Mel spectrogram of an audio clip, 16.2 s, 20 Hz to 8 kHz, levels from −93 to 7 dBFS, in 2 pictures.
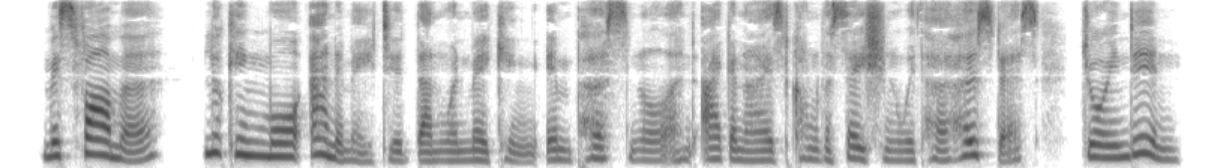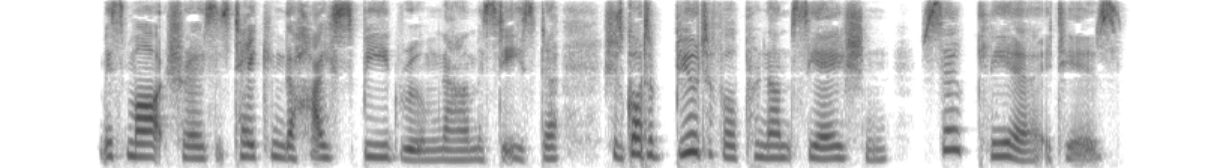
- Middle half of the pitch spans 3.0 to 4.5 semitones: No, wide, 5.6 semitones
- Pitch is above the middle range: Yes, high, 205 Hz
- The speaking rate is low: No, average, 150 wpm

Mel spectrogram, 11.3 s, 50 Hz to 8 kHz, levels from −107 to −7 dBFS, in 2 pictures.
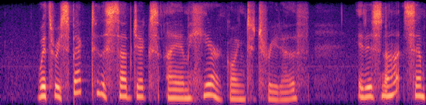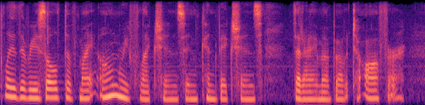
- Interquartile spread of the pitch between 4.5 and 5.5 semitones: Yes, average, 5.0 semitones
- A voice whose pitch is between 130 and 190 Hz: Yes, medium, 185 Hz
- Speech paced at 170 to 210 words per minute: No, average, 160 wpm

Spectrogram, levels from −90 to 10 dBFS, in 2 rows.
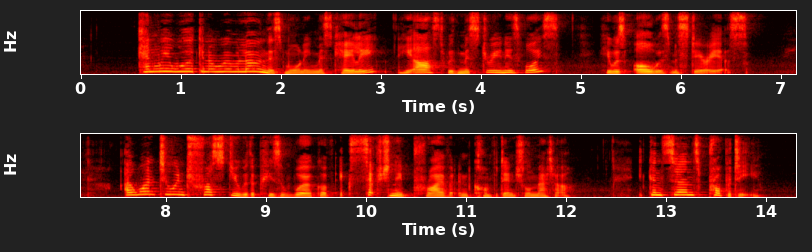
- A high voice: Yes, high, 210 Hz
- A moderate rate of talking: Yes, average, 195 wpm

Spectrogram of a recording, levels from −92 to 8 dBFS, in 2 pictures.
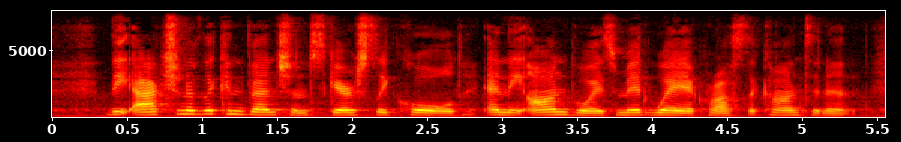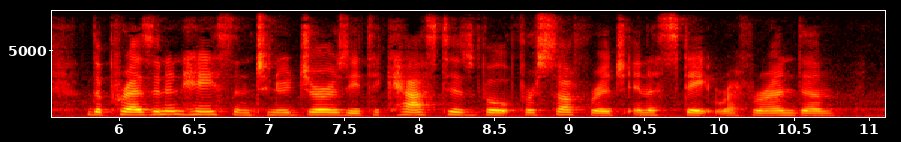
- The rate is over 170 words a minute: No, average, 165 wpm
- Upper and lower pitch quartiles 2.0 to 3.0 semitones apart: Yes, narrow, 2.6 semitones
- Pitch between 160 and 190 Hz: Yes, medium, 185 Hz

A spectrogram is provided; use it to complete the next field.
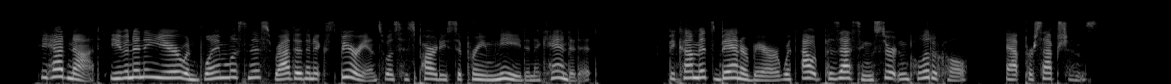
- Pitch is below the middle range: No, very high, 260 Hz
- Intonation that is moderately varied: Yes, average, 5.0 semitones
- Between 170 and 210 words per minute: No, average, 150 wpm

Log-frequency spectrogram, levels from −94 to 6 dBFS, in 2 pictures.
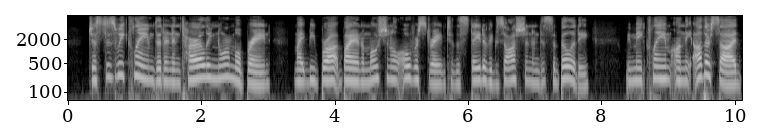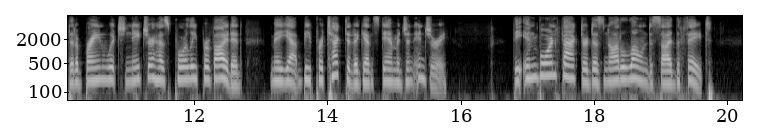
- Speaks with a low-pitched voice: No, high, 195 Hz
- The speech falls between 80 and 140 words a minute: No, average, 165 wpm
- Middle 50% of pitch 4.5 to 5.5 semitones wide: No, average, 3.3 semitones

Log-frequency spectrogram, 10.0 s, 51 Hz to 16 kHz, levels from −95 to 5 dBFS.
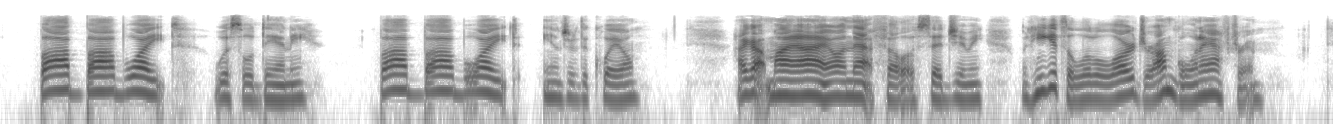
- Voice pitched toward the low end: No, medium, 185 Hz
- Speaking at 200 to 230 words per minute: No, average, 180 wpm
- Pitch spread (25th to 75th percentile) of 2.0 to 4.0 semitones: No, average, 4.7 semitones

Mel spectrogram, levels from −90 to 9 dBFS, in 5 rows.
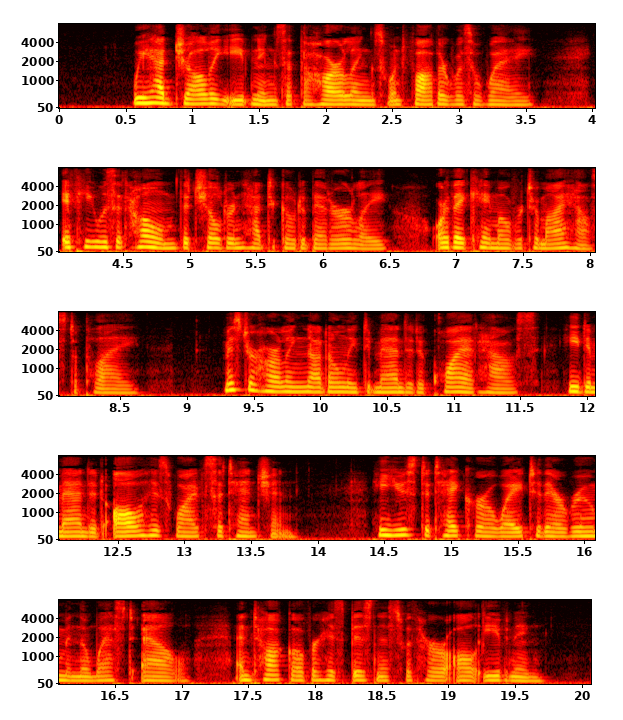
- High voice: No, medium, 155 Hz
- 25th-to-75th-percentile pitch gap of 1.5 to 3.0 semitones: Yes, narrow, 2.4 semitones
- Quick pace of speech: Yes, fast, 210 wpm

